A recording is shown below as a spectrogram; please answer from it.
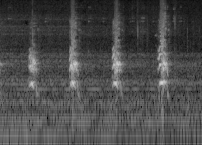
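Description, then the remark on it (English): A dog barks at the water four times in a steady, evenly spaced rhythm, each bark short and fairly loud against a quiet background with no talking. “Started to bark.”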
